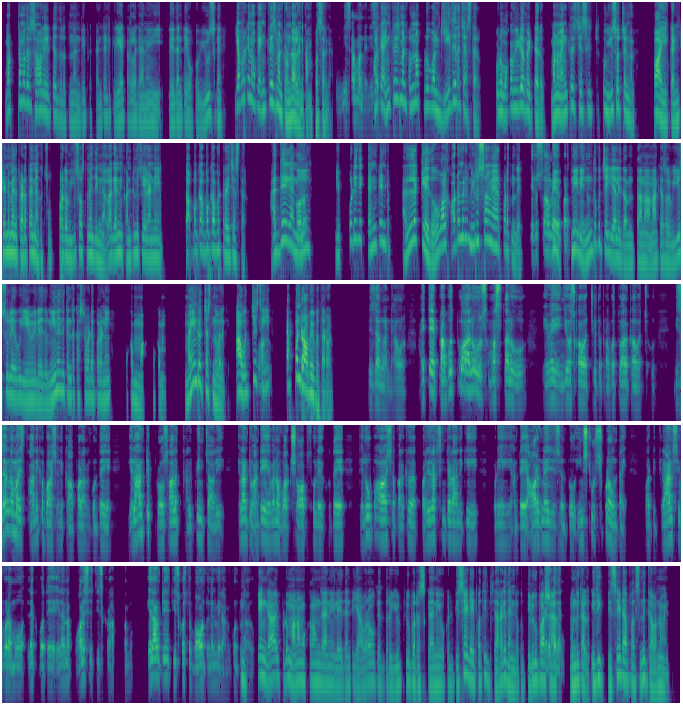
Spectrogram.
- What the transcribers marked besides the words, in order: in English: "కంటెంట్"; in English: "వ్యూస్"; in English: "ఎంకరేజ్‌మెంట్"; in English: "కంపల్సరీగా"; in English: "ఎంకరేజ్‌మెంట్"; in English: "వీడియో"; in English: "ఎంకరేజ్"; in English: "వ్యూస్"; in English: "కంటెంట్"; in English: "సూపర్‌గా వ్యూస్"; in English: "కంటిన్యూ"; in English: "ట్రై"; in English: "కంటెంట్"; in English: "ఆటోమేటిక్‌గా"; in English: "వ్యూస్"; in English: "మైండ్"; in English: "డ్రాప్"; in English: "ఎన్‌జీ‌ఓస్"; in English: "వర్క్‌షాప్స్"; in English: "ఇన్స్టిట్యూట్స్"; in English: "గ్రాంట్స్"; in English: "పాలసీ"; in English: "యూట్యూబర్స్"; in English: "డిసైడ్"; in English: "డిసైడ్"; in English: "గవర్నమెంట్"
- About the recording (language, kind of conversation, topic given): Telugu, podcast, స్థానిక భాషా కంటెంట్ పెరుగుదలపై మీ అభిప్రాయం ఏమిటి?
